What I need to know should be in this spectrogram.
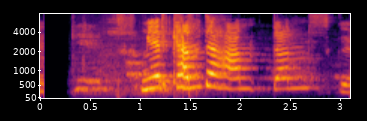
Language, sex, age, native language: Icelandic, female, 8, Icelandic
